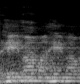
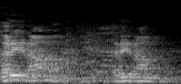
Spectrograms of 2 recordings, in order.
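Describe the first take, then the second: First: The words are slurred, with sounds dropped. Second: Every syllable is pronounced clearly and fully. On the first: The speaker calls it wrong. "Or hey mama, hey mama, mama, mama. No, no" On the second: The speaker calls it right. "Very clear pronunciation, very important"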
